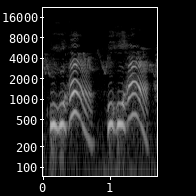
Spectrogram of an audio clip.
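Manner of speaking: high, silly hoots; silly sound effect. Shown as a demonstration. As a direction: hoot like a goofy sound effect. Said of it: "random sound effects of randomness".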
